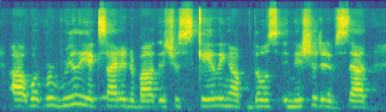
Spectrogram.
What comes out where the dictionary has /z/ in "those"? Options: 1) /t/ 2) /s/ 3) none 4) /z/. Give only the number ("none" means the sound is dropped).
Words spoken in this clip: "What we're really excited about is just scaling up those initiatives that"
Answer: 4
